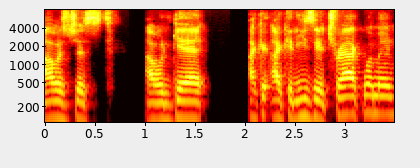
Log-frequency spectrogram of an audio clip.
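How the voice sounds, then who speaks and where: Against a quiet background, a man uses a normal speaking voice at a medium pitch and moderate pace, with fairly even intonation. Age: 20s. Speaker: life coach. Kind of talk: casual chat.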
